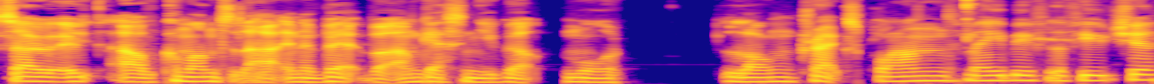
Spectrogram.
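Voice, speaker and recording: In a very clean recording with a silent background and a dry, close sound with no echo, a man speaks at a moderate pace with a normal speaking voice, medium pitch and ordinary pitch variation. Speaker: podcast host. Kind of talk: interview chat.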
